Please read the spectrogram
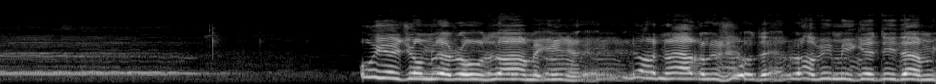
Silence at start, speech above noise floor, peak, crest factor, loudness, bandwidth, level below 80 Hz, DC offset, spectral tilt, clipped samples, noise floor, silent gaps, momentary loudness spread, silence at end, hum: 0 s; 40 dB; 0 dBFS; 18 dB; -18 LUFS; 10.5 kHz; -76 dBFS; under 0.1%; -4.5 dB/octave; under 0.1%; -57 dBFS; none; 19 LU; 0 s; none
